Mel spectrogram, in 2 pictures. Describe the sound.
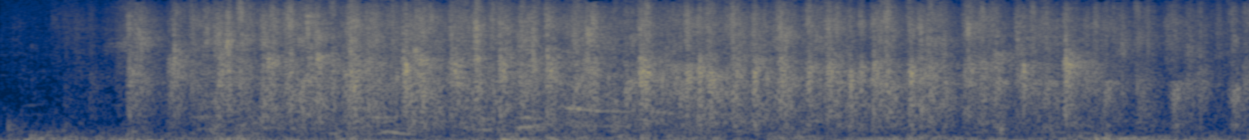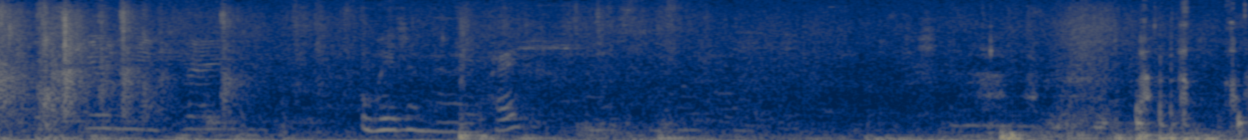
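A crowd applauds the Teaching Excellence Awards winners with loud, dense clapping for several seconds that gradually thins and fades out as a voice begins talking over the tail end.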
